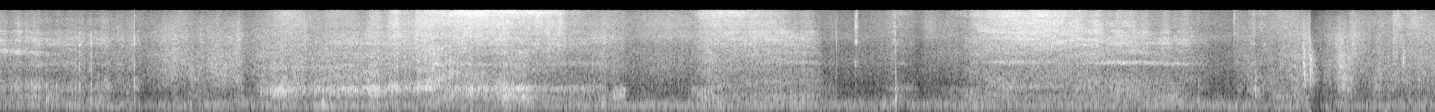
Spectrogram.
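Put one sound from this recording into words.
Fingers rustle through hair.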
